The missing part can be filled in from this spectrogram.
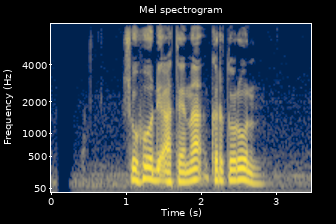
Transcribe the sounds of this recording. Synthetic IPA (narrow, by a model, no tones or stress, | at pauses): suɦudiat̪ɛnakɨrt̪uɾun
